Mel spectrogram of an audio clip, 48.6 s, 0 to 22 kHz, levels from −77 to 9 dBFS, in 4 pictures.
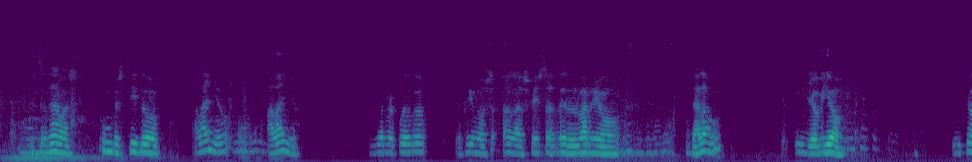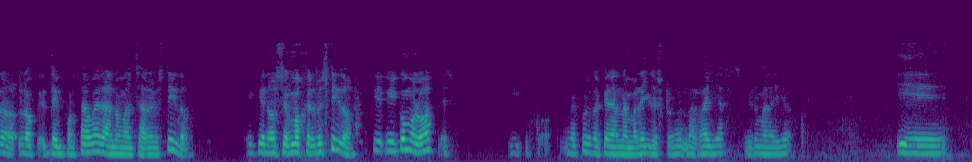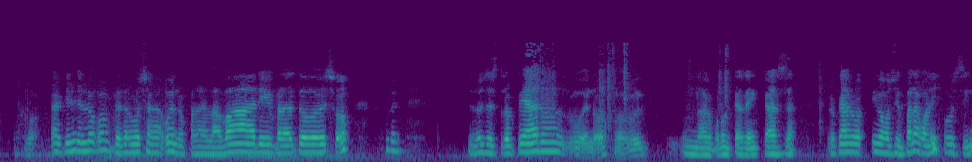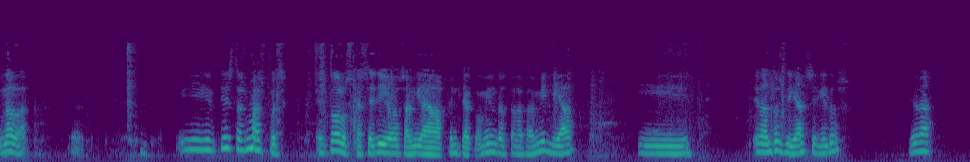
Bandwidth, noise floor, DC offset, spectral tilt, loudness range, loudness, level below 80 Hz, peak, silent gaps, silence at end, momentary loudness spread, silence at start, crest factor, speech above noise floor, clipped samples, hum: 8.8 kHz; -79 dBFS; under 0.1%; -8 dB/octave; 7 LU; -31 LUFS; -60 dBFS; -10 dBFS; none; 0.5 s; 19 LU; 0.05 s; 22 dB; 49 dB; under 0.1%; none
